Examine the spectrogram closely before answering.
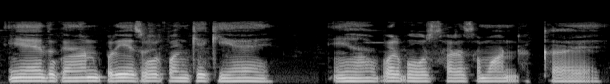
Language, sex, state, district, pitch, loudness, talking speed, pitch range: Hindi, female, Uttar Pradesh, Saharanpur, 150 Hz, -16 LUFS, 135 wpm, 145-155 Hz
